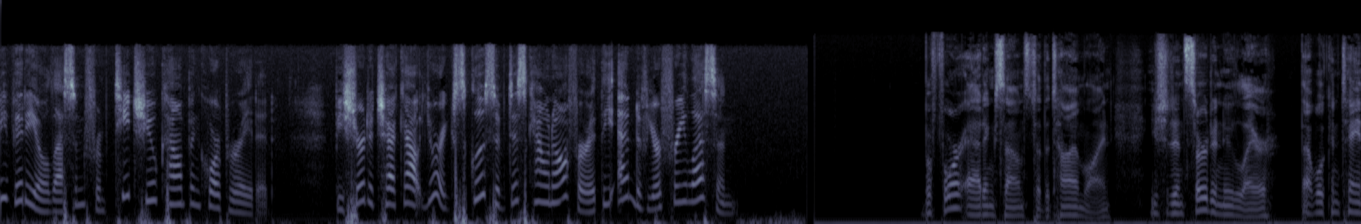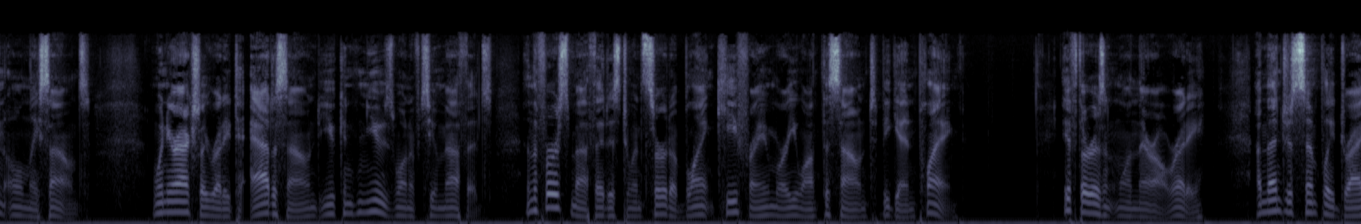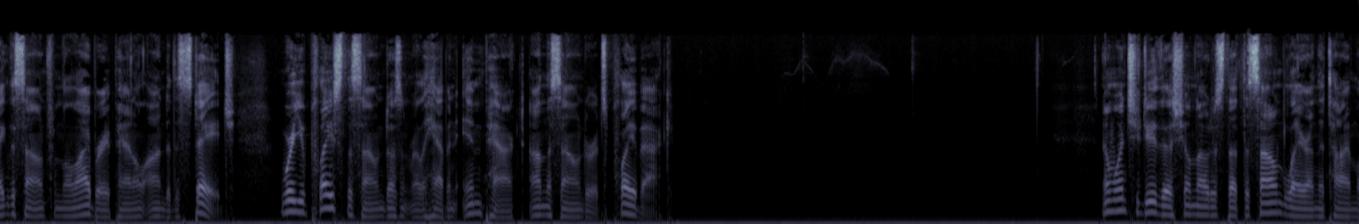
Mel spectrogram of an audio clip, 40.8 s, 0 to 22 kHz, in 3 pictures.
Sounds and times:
Speech: 0:00.0 - 0:02.8, 0:03.4 - 0:07.4, 0:09.2 - 0:14.5, 0:15.1 - 0:23.2, 0:24.2 - 0:34.0, 0:38.2 - 0:40.8.

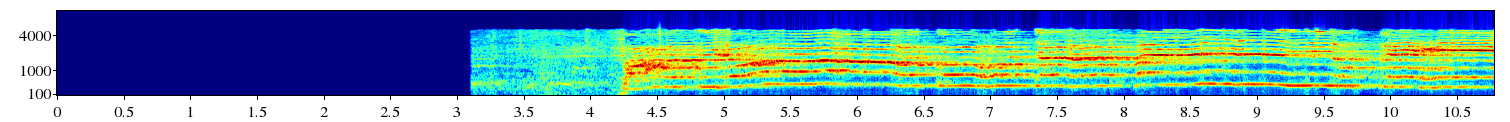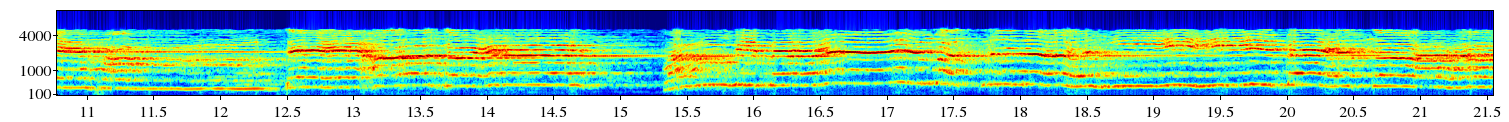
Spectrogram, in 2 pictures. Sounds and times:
Inside, large room or hall: 0:03.1 - 0:21.5.

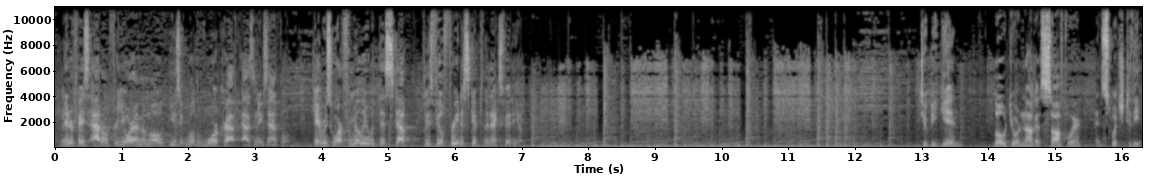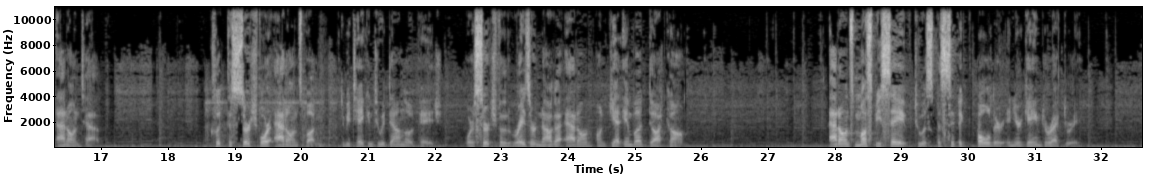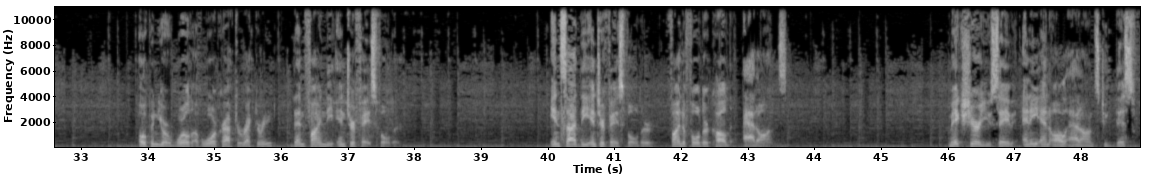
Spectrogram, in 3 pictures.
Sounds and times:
Music: 0:00.0 - 0:48.8
Speech: 0:00.1 - 0:07.1, 0:13.0 - 0:17.0, 0:18.6 - 0:25.8, 0:27.9 - 0:31.7, 0:33.9 - 0:37.9, 0:40.1 - 0:43.6, 0:46.0 - 0:48.8.

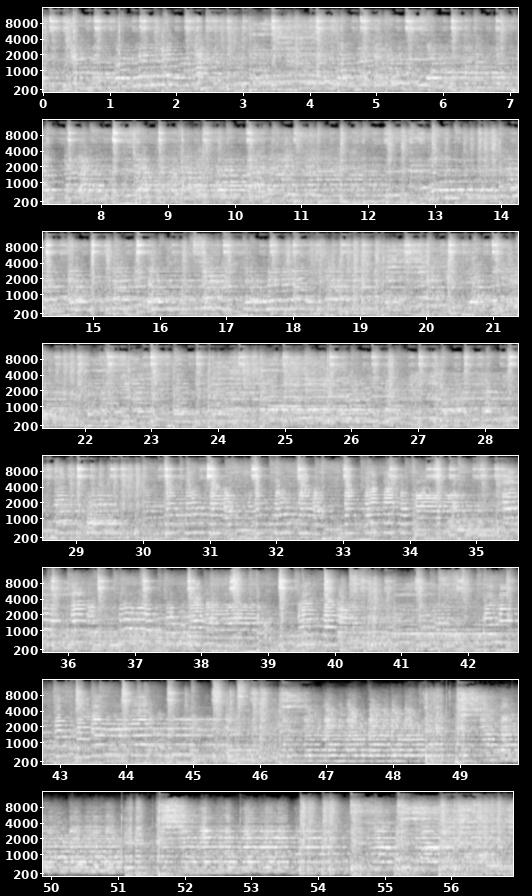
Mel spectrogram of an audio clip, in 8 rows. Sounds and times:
Orchestra: 0:00.0 - 0:56.9.

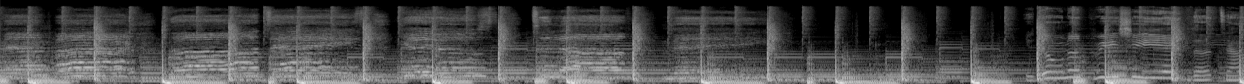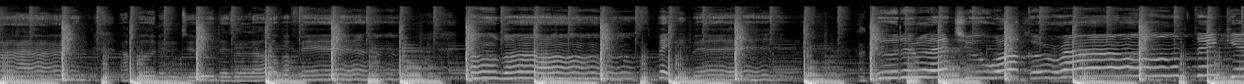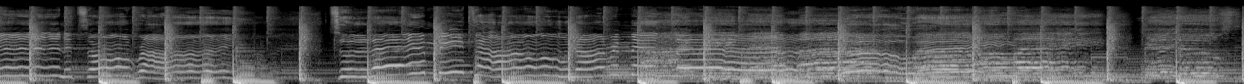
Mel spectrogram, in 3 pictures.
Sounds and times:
Blues: 0:00.0 - 0:37.3
Rhythm and blues: 0:00.0 - 0:37.3.

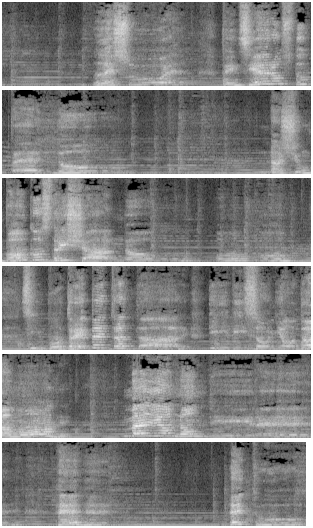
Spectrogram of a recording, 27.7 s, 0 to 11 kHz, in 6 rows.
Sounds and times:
Music: 0:00.0 - 0:27.7.

